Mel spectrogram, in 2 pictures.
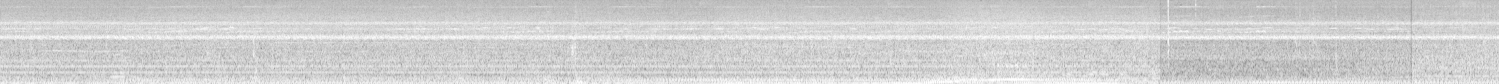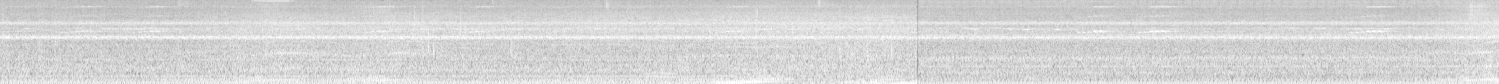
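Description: Vehicle engine idling steadily, its revs rising and falling a few times, over a steady high-pitched drone.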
